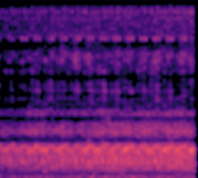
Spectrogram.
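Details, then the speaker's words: Used car engine checked at idle during a pre-purchase inspection in India: even steady idle with light regular valve tick, no knocking, rattle or belt squeal; only slight belt sound, engine judged normal. "जैसे ही देखोगे इसमें किसी तरह का कोई आवाज नहीं है तो इतना बेल्ट की आवाज कम प्रेशर की आवाज है"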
